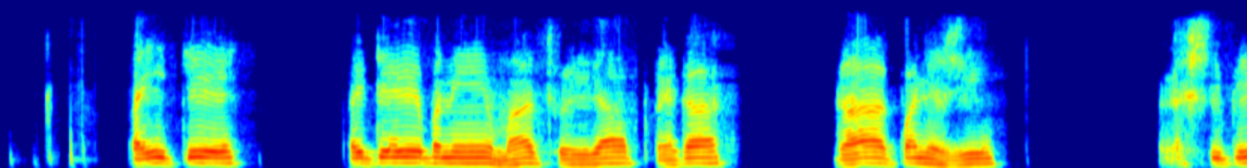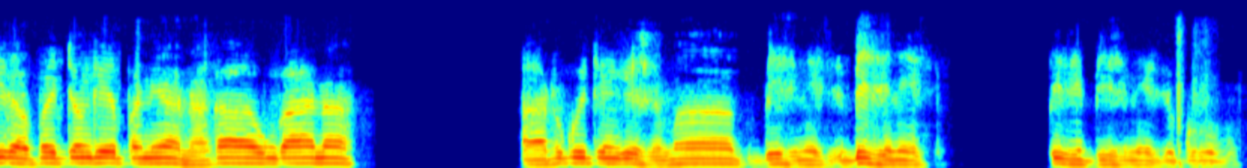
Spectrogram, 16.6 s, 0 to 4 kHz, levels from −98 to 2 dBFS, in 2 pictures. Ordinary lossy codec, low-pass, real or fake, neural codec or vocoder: AAC, 24 kbps; 3.6 kHz; real; none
